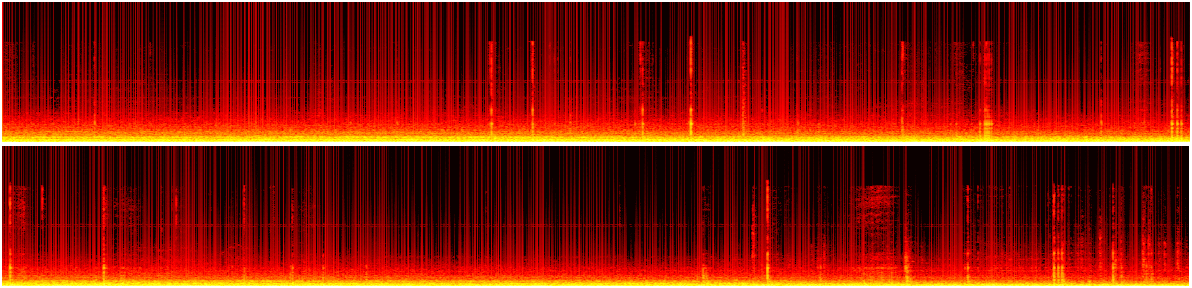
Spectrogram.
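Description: Car driving on the road, heard from inside the cabin: a steady rumble of engine and tyres, with a few faint clicks.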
